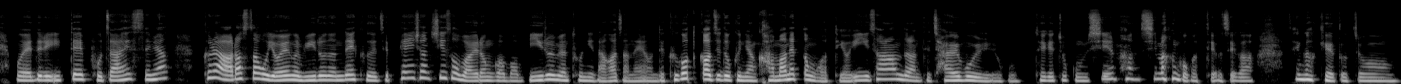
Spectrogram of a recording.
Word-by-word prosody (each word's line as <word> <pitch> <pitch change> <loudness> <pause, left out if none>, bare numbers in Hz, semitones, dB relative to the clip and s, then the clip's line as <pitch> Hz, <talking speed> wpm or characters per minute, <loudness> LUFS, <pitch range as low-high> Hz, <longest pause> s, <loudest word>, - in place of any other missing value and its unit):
뭐 195 -2 +1
애들이 190 +1 +2
"이때 230 +4 +1
보자." 190 -3 -1
했으면 235 +4 0 0.3
"그래 305 +1 0
알았어." 260 +3 +3
하고 240 -5 +5
여행을 200 +1 +5
미루는데 200 +3 +3
그 220 -4 -1
이제 180 +3 -5
펜션 295 0 -3
취소 290 -2 -1
막 180 -6 +2
이런거 175 0 -1
막 165 -1 -6
미루면 200 +1 +3
돈이 175 -3 -2
나가잖아요. 155 -1 -4
근데 155 +2 -4
그것까지도 220 -1 +3
그냥 180 -3 +1
감안했던 205 +3 +2
것 150 -1 -6
같아요. 150 0 -4
이 190 +4 0
사람들한테 205 -7 -1
잘 185 +5 +1
보이려고. 150 -5 -1
되게 180 -2 -2
조금 180 -4 -6
심한 255 +6 -5
심한 255 +2 -2
것 205 - -1
같아요, 165 0 -7
제가 165 +2 -5 0.3
생각해도 220 -8 +1
좀. 160 -1 -4
195 Hz, 405 characters per minute, -23 LUFS, 170-225 Hz, 0.3 s, 하고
